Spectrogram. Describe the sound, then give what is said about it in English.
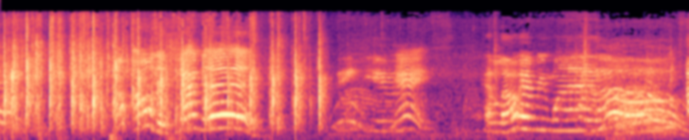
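An audience applauds a woman called up to the stage at a podcasting event. Sharp, rapid hand claps fill the first half, mixed with cheering voices, and then people talk. “Y'all give her a hand.”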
